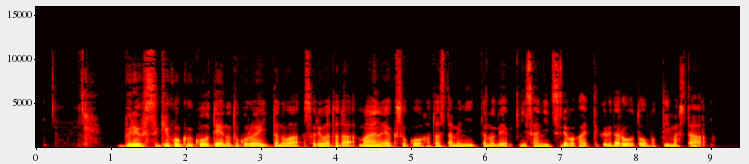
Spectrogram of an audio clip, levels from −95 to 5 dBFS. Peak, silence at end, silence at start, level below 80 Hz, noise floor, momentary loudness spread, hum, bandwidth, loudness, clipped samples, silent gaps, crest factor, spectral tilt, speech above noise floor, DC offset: -6 dBFS; 0.45 s; 0.65 s; -46 dBFS; -62 dBFS; 8 LU; none; 11.5 kHz; -26 LUFS; under 0.1%; none; 20 dB; -7.5 dB/octave; 36 dB; under 0.1%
